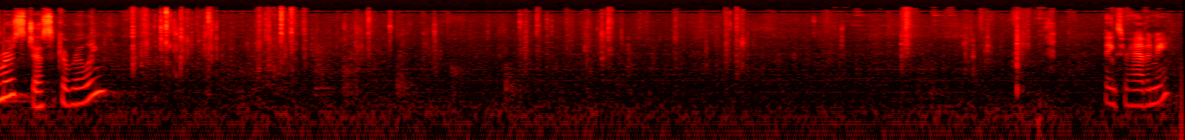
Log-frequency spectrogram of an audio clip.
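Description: A woman speaks through a microphone in a large room.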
